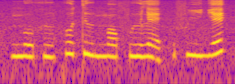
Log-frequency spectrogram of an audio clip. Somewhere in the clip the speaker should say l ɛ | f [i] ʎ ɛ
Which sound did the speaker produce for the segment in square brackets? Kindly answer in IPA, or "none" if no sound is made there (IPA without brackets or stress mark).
i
